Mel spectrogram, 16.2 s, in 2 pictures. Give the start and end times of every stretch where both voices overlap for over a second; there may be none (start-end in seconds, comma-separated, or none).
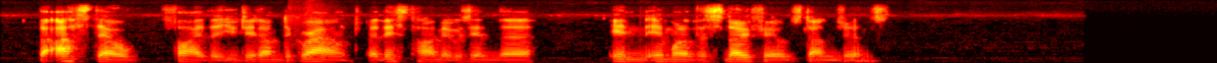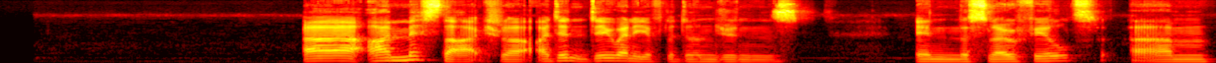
none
